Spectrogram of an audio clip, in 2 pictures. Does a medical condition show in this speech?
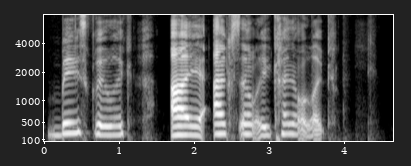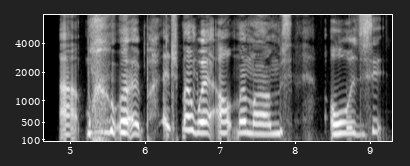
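Yes: cerebral palsy, mild; voice affected.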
